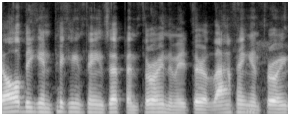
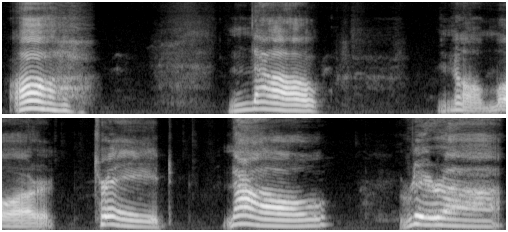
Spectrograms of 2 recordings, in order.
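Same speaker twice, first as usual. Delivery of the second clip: menacing creature; 6 semitones higher, much slower than usual. Acted. GM voices hostile creature threatening Rira.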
